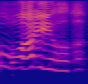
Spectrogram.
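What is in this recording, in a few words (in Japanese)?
"kowaiyo", Japanese boy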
